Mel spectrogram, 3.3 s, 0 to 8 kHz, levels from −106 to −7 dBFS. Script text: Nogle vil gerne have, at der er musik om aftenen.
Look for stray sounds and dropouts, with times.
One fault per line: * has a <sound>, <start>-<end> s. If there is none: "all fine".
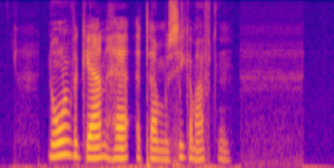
all fine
